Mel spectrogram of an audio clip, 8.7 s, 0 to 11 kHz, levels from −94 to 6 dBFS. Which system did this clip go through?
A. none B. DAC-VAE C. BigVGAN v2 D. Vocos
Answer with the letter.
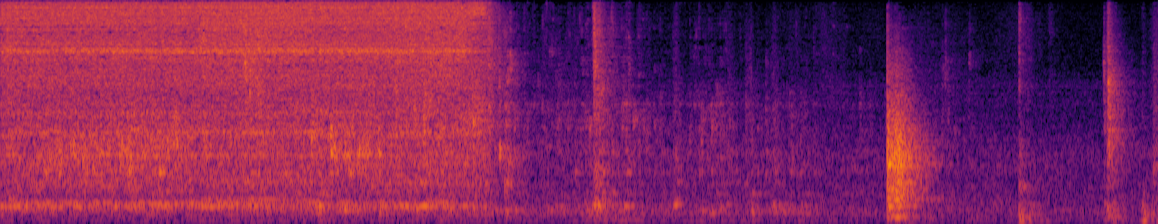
A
